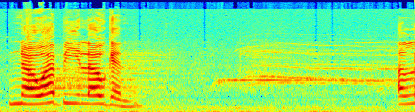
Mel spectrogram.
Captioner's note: cheers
